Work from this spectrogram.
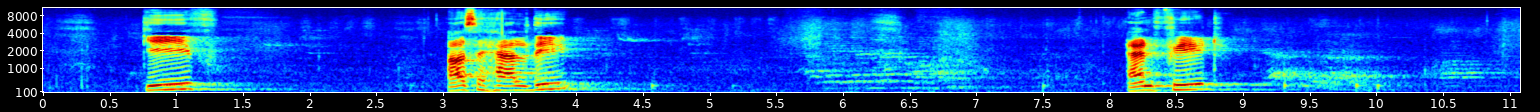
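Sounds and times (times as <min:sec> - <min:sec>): marker squeaking on whiteboard: 0:00.0 - 0:11.0
marker tapping on whiteboard: 0:04.3 - 0:05.4, 0:09.0 - 0:10.4.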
